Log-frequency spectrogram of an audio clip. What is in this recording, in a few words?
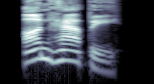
"unhappy", us male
